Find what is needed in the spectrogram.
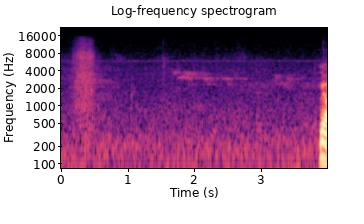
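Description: Quiet outdoor ambience with a faint steady hiss. There is a short soft rustle just after the start, and a faint high-pitched buzz, like a distant insect, in the middle.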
